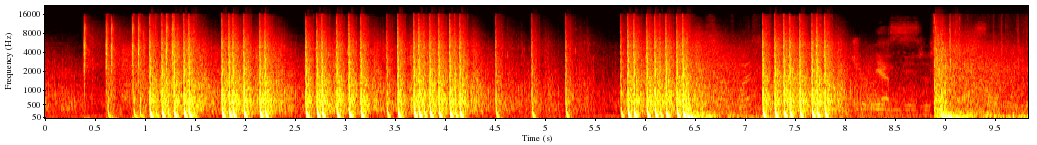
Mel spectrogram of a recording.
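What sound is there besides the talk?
gunfire during military field training exercise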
